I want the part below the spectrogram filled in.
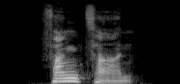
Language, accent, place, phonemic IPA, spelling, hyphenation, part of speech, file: German, Germany, Berlin, /ˈfaŋˌt͡saːn/, Fangzahn, Fang‧zahn, noun, De-Fangzahn.ogg
- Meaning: fang (long animal tooth used for tearing flesh)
